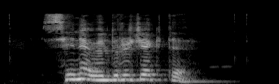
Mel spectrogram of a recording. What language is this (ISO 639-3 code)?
tur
